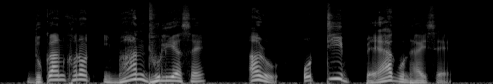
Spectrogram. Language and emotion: Assamese, disgusted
